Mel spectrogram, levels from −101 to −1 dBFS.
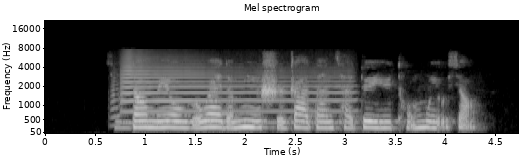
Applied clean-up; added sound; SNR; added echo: none; Trumpet; 11 dB; none.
